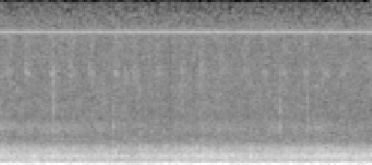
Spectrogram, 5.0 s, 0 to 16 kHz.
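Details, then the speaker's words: 2018 Lada Vesta Cross driving on rough road after padding the multimedia frame with double-sided tape: deep steady road rumble with no rattle from the frame; the frame rattle is fixed, though some vibration remains in the instrument panel. "Но нету дребезга этого. То есть простым таким способом убрали его. В общем, скрип вот этой панельки ушел."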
